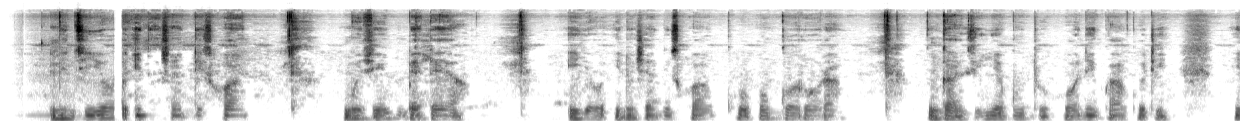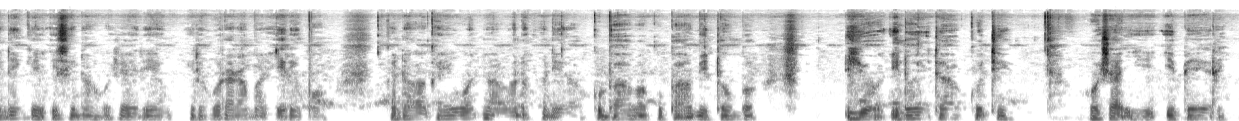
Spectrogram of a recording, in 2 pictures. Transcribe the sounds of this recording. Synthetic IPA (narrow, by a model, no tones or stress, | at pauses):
minzijo̞ino̞ʃandiswa | muʐimbe̞ɬea | ijo̞ino̞ʃandiswakuoŋɡo̞ɾo̞ɾa | ŋɡazije̞muntʰukonekakutiː | ne̞ŋɡe̞ʔisinaɦo̞̰ʃaiirikuɾaɾamaiɾiːmo̞kanaʋakaionaʋano̞fanirakub͡vaʋakupa̰mito̞mbo̞ | ijo̞ino̞itakuti | ɦo̞ʃaijiipe̞re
